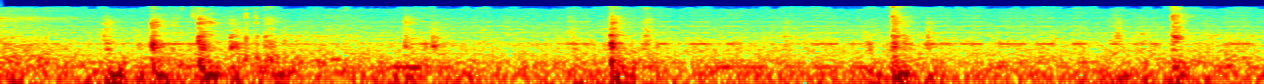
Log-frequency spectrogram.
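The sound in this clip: Someone types a tweet on a computer keyboard, producing faint, irregular clicks and taps of keys in a steady, quiet stream, with no voices.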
